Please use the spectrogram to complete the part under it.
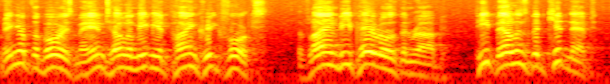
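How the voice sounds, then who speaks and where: An actor playing a resolute, commanding sheriff in a 1930s radio western, on a noisy old soundtrack. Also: male voice, fairly high pitch, animated, normal speed, darkish tone, natural voice. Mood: urgent, commanding. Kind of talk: 1930s radio drama acting.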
